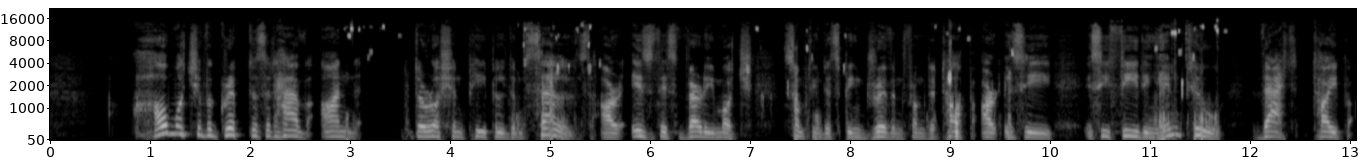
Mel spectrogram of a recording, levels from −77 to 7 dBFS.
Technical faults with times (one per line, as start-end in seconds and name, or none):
0.00-13.06 MP2 compression
2.94-3.61 DAB burbling
4.59-5.50 DAB burbling
6.97-7.98 DAB burbling
8.77-9.77 DAB burbling
11.03-11.77 DAB burbling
